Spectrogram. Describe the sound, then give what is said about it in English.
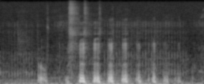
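A cat purrs, a steady rumbling pulse repeating several times a second for a couple of seconds, fairly loud with no voices over it. “He's a very friendly cat.”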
